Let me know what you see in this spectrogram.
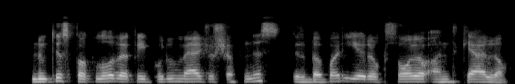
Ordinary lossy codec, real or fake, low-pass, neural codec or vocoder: Opus, 24 kbps; fake; 7.2 kHz; codec, 16 kHz, 1 kbps, X-Codec, HuBERT features, trained on general audio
